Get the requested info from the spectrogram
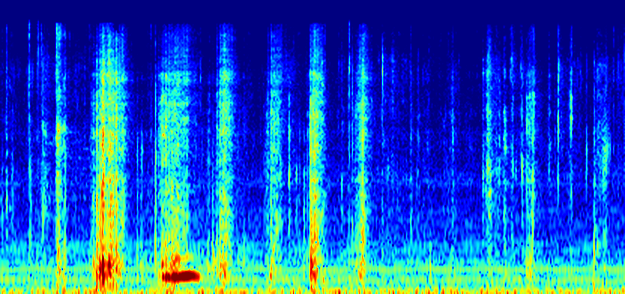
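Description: Close-miked chewing of a mouthful of rice and kerupuk kulit (puffed beef-skin crackers), with soft crunches and wet mouth clicks and a louder crunch about a second and a half in. A short hummed "mm" comes about two seconds in.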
